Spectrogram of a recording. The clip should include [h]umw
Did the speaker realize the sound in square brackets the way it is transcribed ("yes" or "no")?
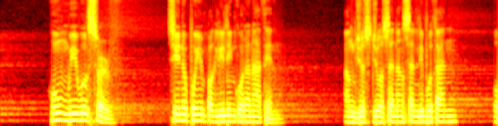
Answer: yes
